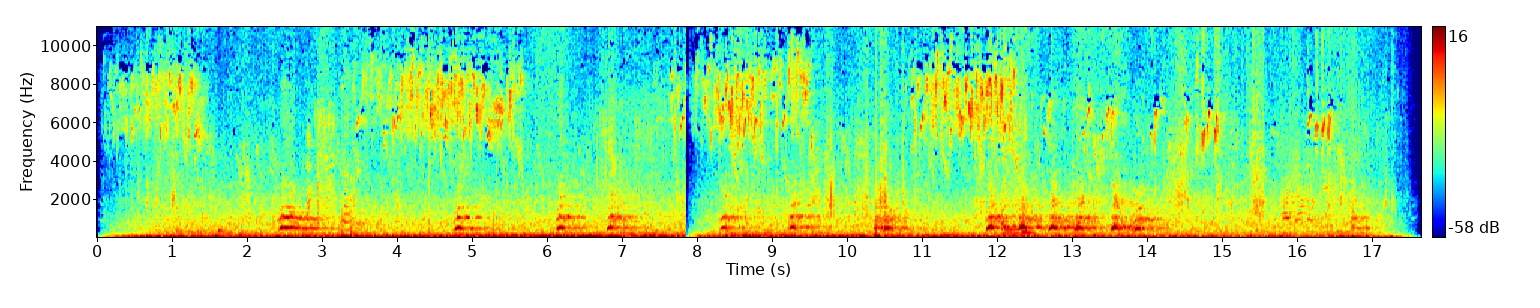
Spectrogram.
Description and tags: Gafarró Adrián, Lídia i Shelly
En aquest enregistrament s'escolta un gafarró. Que estava pujat a un arbre del parc de la Solidaritat, al Prat de Llobregat.
bird, deltasona, el-prat, field-recording, gafarro, park, serin, tree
